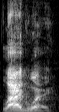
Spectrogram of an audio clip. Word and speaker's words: Lagway: you always the the the names that you pronounce sometimes are not yeah yeah you call him Langley or whatever I okay how do you how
